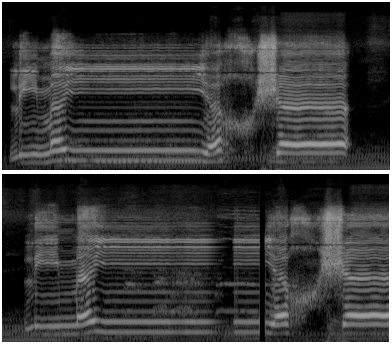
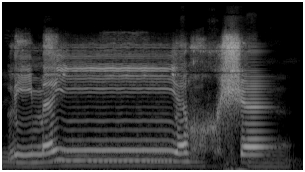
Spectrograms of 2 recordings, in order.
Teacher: kita harus melibatkan rongga hidung kita ya, karena ini termasuk tempat atau makhorijul hurufnya di rongga hidung. Maka bacanya bukan limai, limai, limai, mempengaruhi hidung kita ya.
